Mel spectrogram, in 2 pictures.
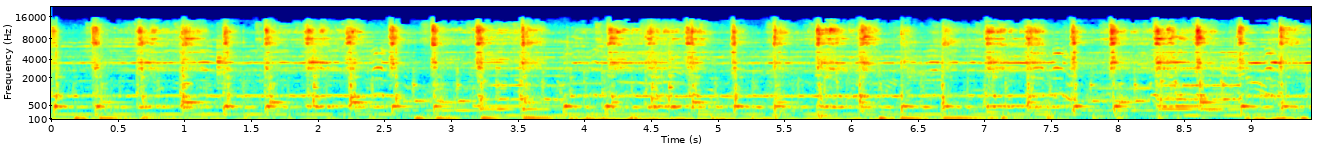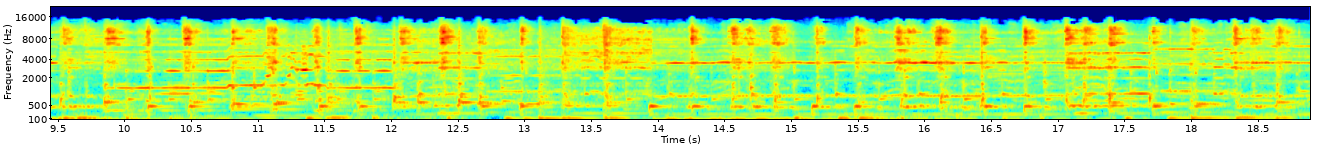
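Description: Balinese bamboo gamelan playing a tabuh petegak, an instrumental piece: fast, dense interlocking strikes on bamboo-tube xylophones over a low bass pulse, with bamboo suling flutes carrying a melody above. The low bass drops out briefly twice, in the middle and again a little later.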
